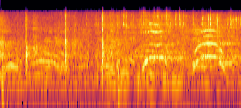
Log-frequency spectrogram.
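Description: Players and spectators calling out at an outdoor netball game, with a few sharp knocks or taps in the first second.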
